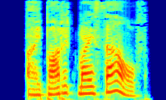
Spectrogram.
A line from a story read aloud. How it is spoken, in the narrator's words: replied Porthos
